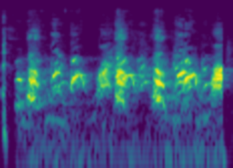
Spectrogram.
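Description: A dog-barking sound effect of several dogs yapping in a fast, loud, overlapping string of barks and yips, with no talk over it.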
